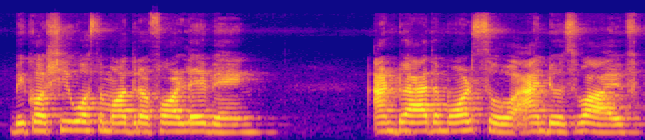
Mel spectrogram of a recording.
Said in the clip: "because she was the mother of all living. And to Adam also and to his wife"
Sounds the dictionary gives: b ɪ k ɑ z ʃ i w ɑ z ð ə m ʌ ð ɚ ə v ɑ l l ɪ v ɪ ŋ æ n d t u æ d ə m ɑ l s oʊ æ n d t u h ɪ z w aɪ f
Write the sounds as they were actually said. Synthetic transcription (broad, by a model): b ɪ k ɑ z ʃ i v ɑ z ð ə m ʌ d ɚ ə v ɑ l l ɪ v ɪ ŋ æ n d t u æ d ə m ɑ l s oʊ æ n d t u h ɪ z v aɪ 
